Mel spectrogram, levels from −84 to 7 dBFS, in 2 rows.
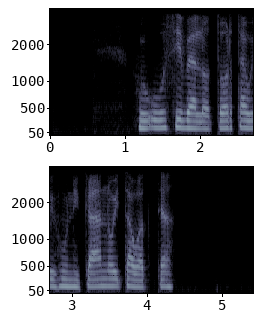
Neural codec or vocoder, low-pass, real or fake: codec, 16 kHz, 1 kbps, X-Codec, WavLM features, trained on Multilingual LibriSpeech; 3.6 kHz; fake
